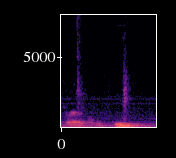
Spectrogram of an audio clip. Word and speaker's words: globin: for oxygen yeah um I think you mean globin oh globin okay sorry um oh yeah yeah yeah globin okay so fetal hemoglobin Oh you mean wait what just like the way I'm pronouncing it yeah because gulin are something else okay yeah okay uh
